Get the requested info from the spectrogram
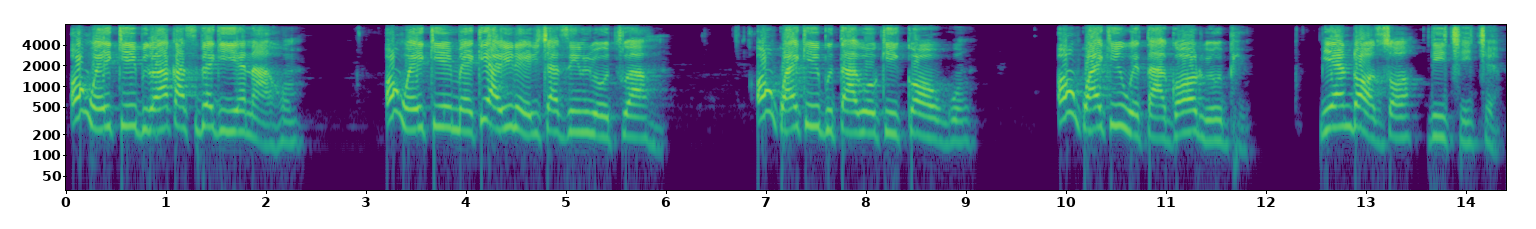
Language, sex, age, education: Igbo, female, 30-45, tertiary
